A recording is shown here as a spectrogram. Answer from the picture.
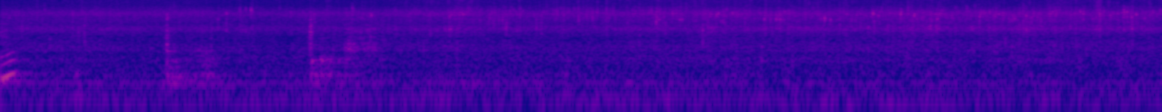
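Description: A potato, onion and black-chickpea fritter mixture sizzling and crackling steadily as it fries in hot mustard oil in a kadhai, with a wooden spatula turning it over. The oil is still bubbling hard, the sign that the fritter is not yet cooked through.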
